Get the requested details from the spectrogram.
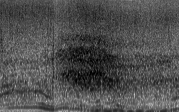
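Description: Car tyres screech briefly on the road.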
